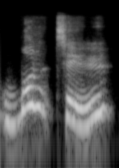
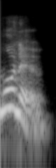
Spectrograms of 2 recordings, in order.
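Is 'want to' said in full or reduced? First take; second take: full; reduced. First: Both words are said fully and separately. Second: The words are blended quickly into one reduced form. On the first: "want to can quite often become" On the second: "because it's just quick"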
